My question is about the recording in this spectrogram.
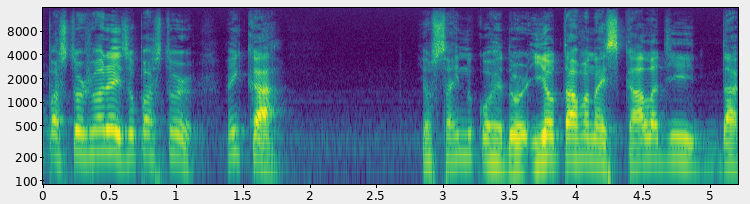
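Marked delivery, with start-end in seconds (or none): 0.0-1.8 calling out. Retold or imitated. Boy calling him in corridor.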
